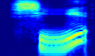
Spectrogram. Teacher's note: 喜, that's a third tone, so it does a little dip and rise.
